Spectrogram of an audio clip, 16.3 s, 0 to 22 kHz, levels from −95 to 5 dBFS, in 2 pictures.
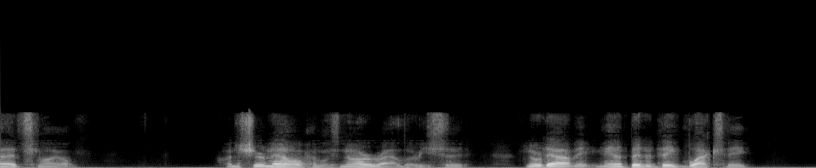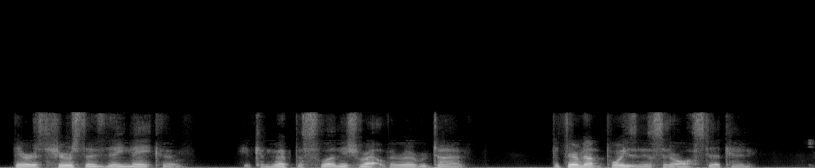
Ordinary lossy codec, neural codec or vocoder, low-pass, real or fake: AAC, 32 kbps; codec, 24 kHz, 0.9 kbps, WavTokenizer, medium music audio release; 7.2 kHz; fake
